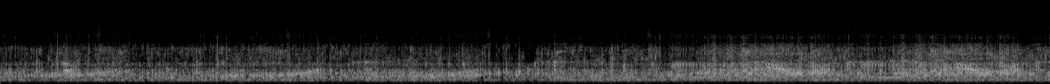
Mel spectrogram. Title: stomach growling 2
